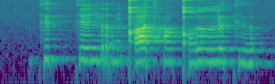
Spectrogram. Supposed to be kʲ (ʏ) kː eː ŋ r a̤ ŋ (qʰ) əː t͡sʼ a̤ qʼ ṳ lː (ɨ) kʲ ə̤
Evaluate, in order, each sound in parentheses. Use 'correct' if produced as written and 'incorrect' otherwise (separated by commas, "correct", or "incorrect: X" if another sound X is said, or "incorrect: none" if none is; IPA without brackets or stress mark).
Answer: incorrect: ə, incorrect: qʼ, incorrect: ʏ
